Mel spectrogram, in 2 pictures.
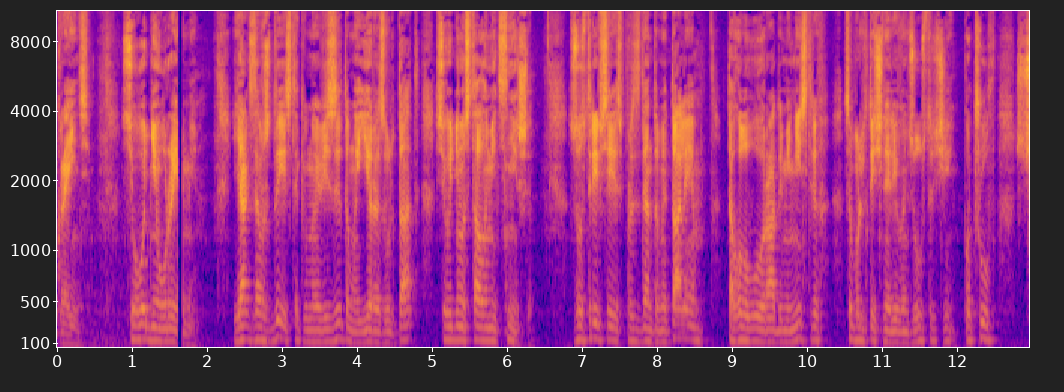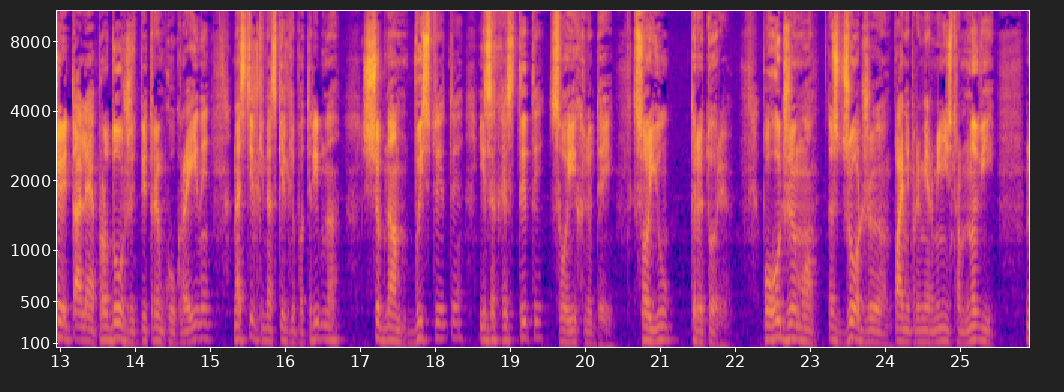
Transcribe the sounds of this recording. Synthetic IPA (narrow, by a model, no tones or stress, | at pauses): kɾɐ̰jḭnʲt͡sʲi̥sʲɔɦɔdʲnʲiʊɾɛmʲḭ | jɐɡzɐwʐd̪ɪst̪ɐkɪmɪʋʲizɪt̪ɐmɪjɛɾezʊlʲt̪ɑt̪sʲɔɦɔdʲnʲimɪst̪ɑlˠɪmʲit͡sʲnʲiʃɛ | zʊst̪ɾʲiwsʲɐizpɾezɨɪd̪ɛnt̪ɔmit̪ɑlʲijit̪ɐɦɔlˠɔʋɔjʊɾɑd̪ɪmʲinʲist̪ɾʲiwt̪sɛp̬ɔlʲit̪ɪt͡ʃnɪjɾʲiʋenʲzust̪ɾʲit͡ʃʲipɔt͡ʃuwʃt͡ʃɔit̪ɑlʲijɐpɾɔd̪ɔwʒʊt̚ʲpʲid̪̚t̪ːɾɪmkʊːkɾɐjinɪnɐsʲtʲilʲkɪnɐsʲkʲilʲkɪpɔt̪ɾʲibnɔʃt͡ʃɔbnɑmʋɪst̪ɔjɪt̪ɪːzɐxɪst̪ɪt̪ɪsʋɔjixlʲʊd̪ɛ̰jsʋɔjut̪eɾɪt̪ɔɾʲḭjʊ̰ | pɔɦɔd͡ʒʊjemɔzd͡ʒɔrd͡ʒɔjʊpɑnʲipɾemjɛrmʲinʲist̪ɾɔmnɔʋʲi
